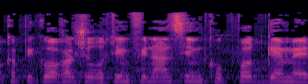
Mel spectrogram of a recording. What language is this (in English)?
Hebrew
